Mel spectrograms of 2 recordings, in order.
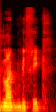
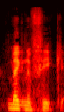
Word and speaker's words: Magnific: Nobody will know how to how to pronounce it but it is magnific. Magnafic.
